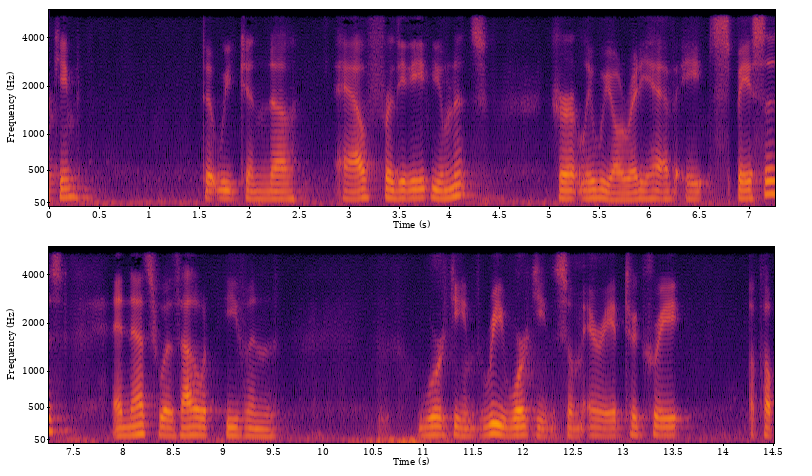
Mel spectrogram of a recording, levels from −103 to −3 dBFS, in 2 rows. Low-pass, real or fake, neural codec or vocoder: 5.4 kHz; fake; codec, 24 kHz, 0.9 kbps, WavTokenizer, large speech release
